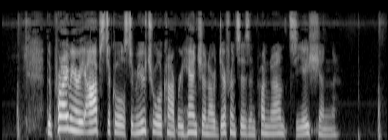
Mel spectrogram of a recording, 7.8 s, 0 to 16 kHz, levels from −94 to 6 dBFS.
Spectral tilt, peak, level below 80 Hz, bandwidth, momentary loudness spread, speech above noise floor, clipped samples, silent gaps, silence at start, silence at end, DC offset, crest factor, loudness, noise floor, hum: -3 dB/octave; 0 dBFS; -68 dBFS; 11.5 kHz; 16 LU; 38 dB; under 0.1%; none; 0.35 s; 0.15 s; under 0.1%; 20 dB; -19 LUFS; -58 dBFS; none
